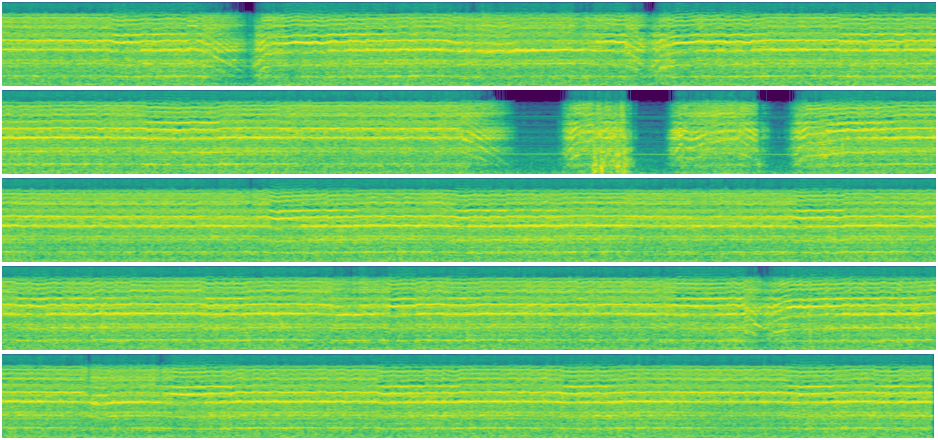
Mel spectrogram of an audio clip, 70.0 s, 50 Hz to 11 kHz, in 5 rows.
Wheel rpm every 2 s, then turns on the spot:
230, 150, 190, 220, 180, 210, 220, 220, 220, 230, 140, 90, 90, 190, 230, 240, 220, 220, 230, 230, 230, 220, 220, 230, 230, 230, 170, 210, 230, 220, 230, 220, 220, 230, 220.
none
